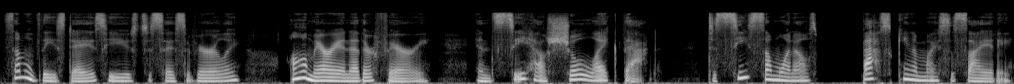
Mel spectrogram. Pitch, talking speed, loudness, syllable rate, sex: 185 Hz, 155 wpm, -18 LUFS, 5.1 syllables/s, female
